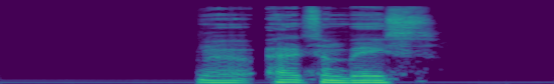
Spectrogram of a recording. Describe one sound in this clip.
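A man speaks briefly and closely into a microphone.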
